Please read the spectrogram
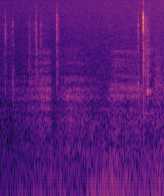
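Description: Faint, scattered light clicks and ticks of small metal parts being handled at the rocker arm on an LS-engine cylinder head.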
